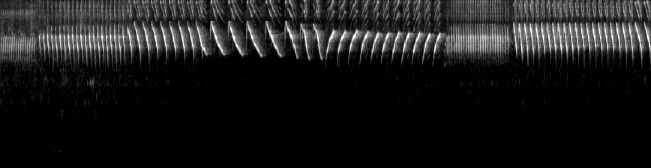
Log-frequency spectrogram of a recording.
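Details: A singing canary on a training recording meant to get quiet canaries singing. Buzzy steady trills alternate with long, rapid runs of falling notes that gradually drop lower, and a dense trill returns at the end.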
